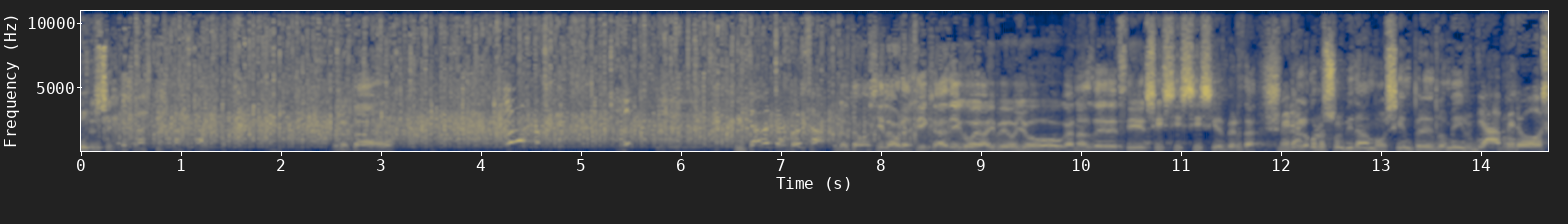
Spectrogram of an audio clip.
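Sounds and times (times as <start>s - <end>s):
speech: 0.0s - 1.4s, 2.5s - 3.3s, 6.6s - 14.6s
laughter: 0.0s - 3.0s, 4.2s - 6.8s
audience applause: 0.0s - 9.3s.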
